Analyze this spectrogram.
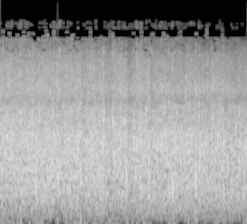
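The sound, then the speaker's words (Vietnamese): A crowd claps steadily for a couple of seconds at a monk's talk to young people, a dense, sustained burst of applause at a consistent loudness with no voices standing out. “Cho một tràng pháo tay.”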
